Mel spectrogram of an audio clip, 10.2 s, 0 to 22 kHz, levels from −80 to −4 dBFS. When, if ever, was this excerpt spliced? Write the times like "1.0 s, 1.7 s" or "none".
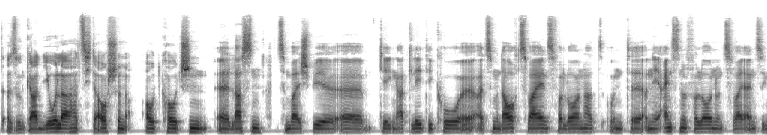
3.6 s, 8.6 s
